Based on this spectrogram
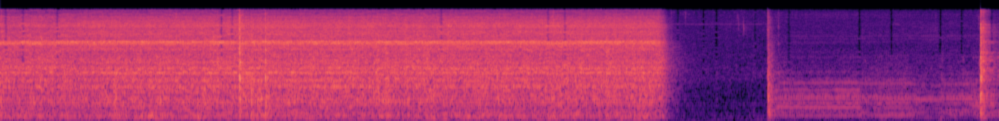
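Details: Nivona coffee machine, two months old, with a brewer head that had been knocking, sticking and not making coffee, tested after head cleaning. Even whirring drone of about six seconds, then a couple of light clicks; a strange brewer sound was still noted.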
